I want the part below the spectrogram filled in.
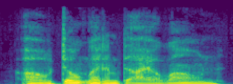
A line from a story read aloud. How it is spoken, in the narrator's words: whisper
